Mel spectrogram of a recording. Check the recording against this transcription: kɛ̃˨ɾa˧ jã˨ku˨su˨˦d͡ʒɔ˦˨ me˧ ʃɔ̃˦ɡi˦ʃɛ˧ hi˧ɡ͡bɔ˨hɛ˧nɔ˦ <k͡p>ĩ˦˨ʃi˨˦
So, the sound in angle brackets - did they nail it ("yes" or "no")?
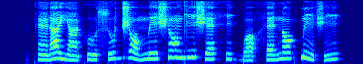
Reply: yes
